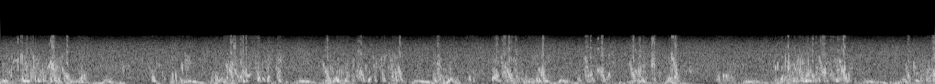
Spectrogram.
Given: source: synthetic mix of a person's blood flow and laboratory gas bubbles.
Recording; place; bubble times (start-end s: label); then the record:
Doppler ultrasound of blood flow; precordium
0.00-0.92 s: bubbles
1.21-1.26 s: bubbles
1.44-1.93 s: bubbles
2.10-2.87 s: bubbles
3.20-4.07 s: bubbles
4.32-4.79 s: bubbles
4.89-5.51 s: bubbles
5.77-6.15 s: bubbles
6.26-6.86 s: bubbles
6.88-6.94 s: bubbles
7.14-7.37 s: bubbles
7.71-8.54 s: bubbles
9.04-9.36 s: bubbles
From the record:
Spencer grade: 4 (maximum detectable bubble signal sounding continuously throughout systole and diastole of every cardiac period, and overriding the amplitude of the normal cardiac signals); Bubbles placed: only in the low amplitude regions of the cardiac cycle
